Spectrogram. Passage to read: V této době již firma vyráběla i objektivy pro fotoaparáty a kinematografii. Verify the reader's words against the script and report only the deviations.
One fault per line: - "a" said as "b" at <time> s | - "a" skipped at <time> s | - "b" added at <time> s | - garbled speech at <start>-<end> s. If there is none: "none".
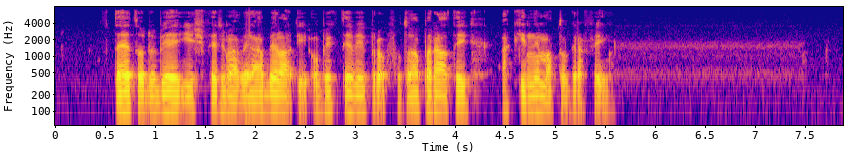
none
